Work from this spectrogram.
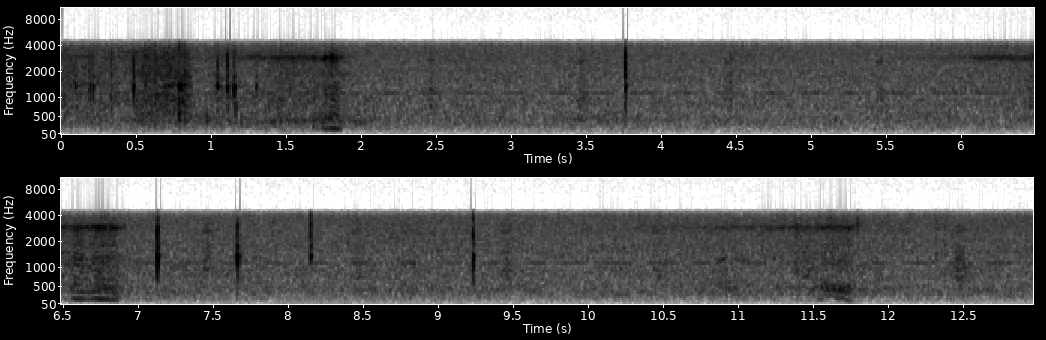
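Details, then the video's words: Sleeping Vizsla/Weimaraner puppy, seven months old, curled up on a couch and snoring softly. Rasping breaths come roughly every five seconds, with a few sharp clicks in between. "Our Snoring Vizsla - Sleeping in his favorite position!!"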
